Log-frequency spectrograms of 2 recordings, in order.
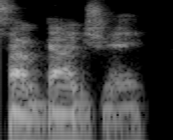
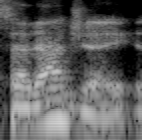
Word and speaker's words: saudade: And there's this concept in Brazilian music called, I'm not sure I can pronounce this word properly, but I think it's pronounced saudade, S-A-U-D-A-D-E.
